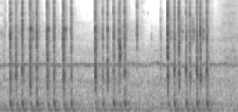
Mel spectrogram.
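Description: Keys clatter on a LANGTU membrane gaming keyboard in quick bursts of soft, close clicks, with a few heavier thumps from the space bar.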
